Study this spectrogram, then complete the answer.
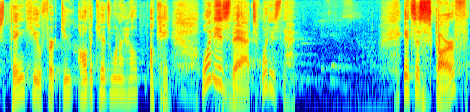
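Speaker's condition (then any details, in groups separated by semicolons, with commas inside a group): No condition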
